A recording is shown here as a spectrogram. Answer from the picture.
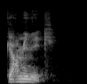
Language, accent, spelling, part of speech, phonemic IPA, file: French, France, carminique, adjective, /kaʁ.mi.nik/, LL-Q150 (fra)-carminique.wav
- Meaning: carminic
